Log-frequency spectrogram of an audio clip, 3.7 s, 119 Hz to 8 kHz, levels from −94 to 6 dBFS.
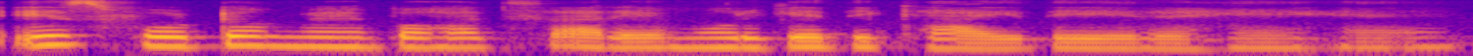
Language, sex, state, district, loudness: Hindi, female, Uttar Pradesh, Lalitpur, -17 LUFS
